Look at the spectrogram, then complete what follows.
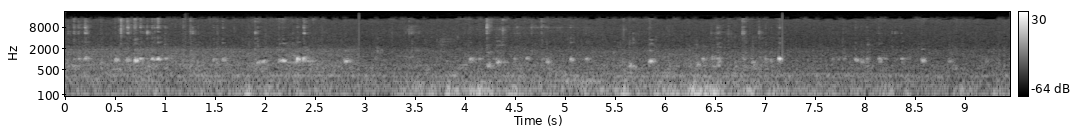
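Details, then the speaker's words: Toyota HiAce while driving: short, high chirping squeaks pop up irregularly over road rumble, heard behind the driver's ear on the right rear side; the passenger side was quiet. "キュルキュル音。運転席に座ってると耳元の後ろで鳴ってるから、耳障りだよね。"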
